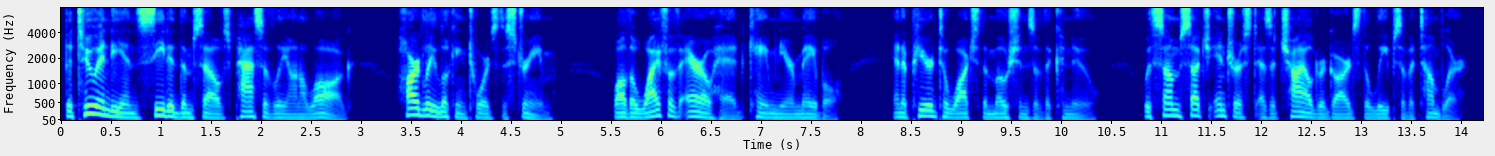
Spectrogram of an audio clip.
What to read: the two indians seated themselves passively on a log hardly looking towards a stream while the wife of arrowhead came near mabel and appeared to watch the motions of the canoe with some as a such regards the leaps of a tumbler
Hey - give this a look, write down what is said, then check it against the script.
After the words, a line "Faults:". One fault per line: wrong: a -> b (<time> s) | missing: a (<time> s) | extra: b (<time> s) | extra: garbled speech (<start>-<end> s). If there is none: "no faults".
the two indians seated themselves passively on a log hardly looking towards the stream while the wife of arrowhead came near mabel and appeared to watch the motions of the canoe with some such interest as a child regards the leaps of a tumbler
Faults:
wrong: a -> the (4.4 s)
extra: such interest (11.2 s)
wrong: such -> child (12.1 s)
